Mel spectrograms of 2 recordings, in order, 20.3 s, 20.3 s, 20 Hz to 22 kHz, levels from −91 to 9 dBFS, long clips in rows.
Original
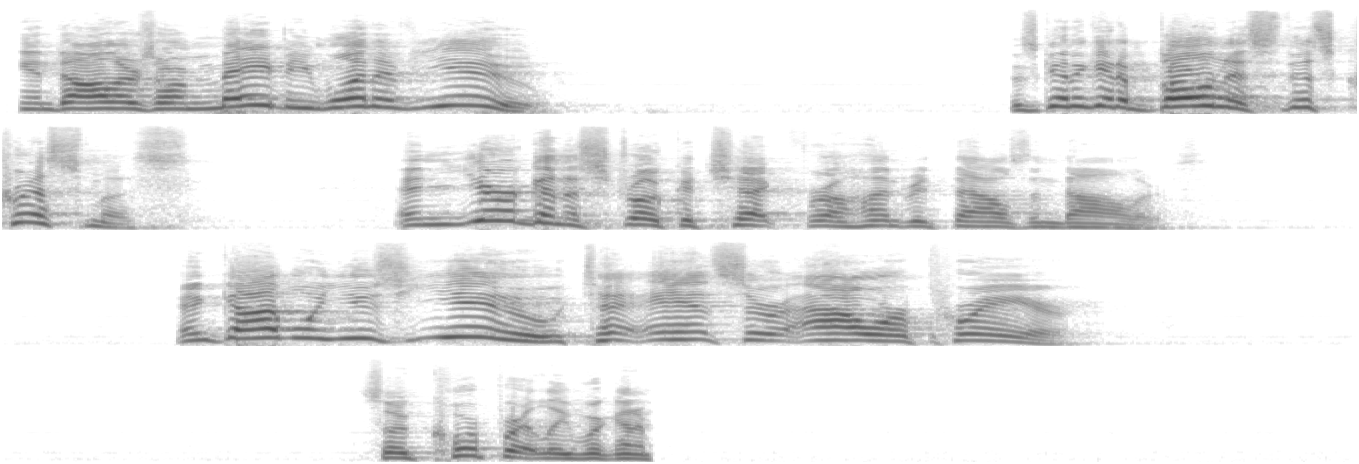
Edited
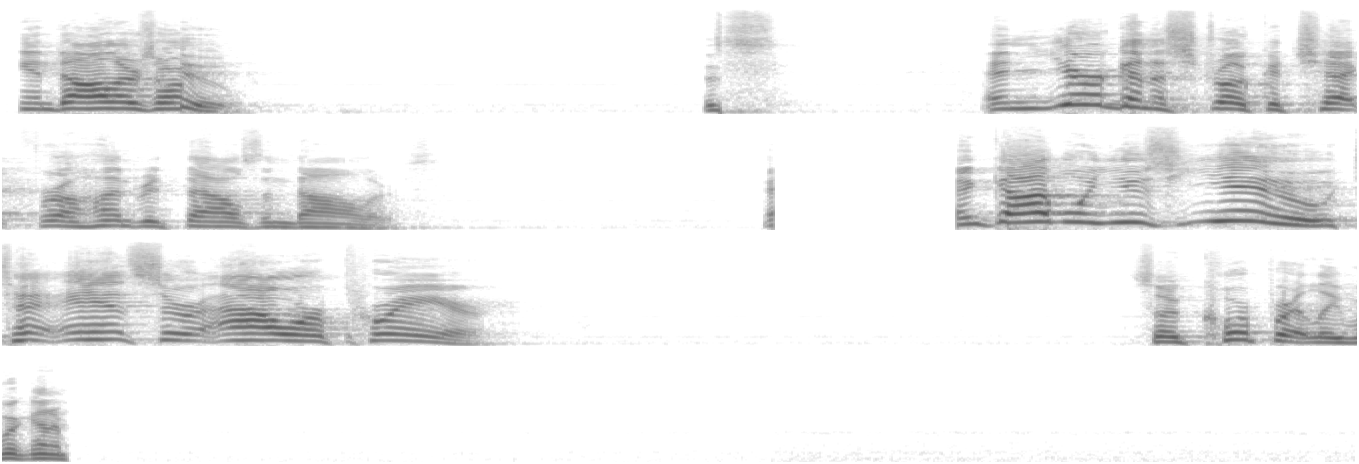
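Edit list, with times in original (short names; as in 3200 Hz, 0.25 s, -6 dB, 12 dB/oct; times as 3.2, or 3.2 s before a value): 0.67–1.82 cut
3.84–5.57 cut
10.85 insert silence 0.69 s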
